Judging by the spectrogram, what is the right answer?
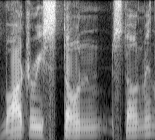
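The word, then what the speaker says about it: Marjory Stoneman Douglas: Everyone pronounces it as Marjorie Stoneman, like a guy who's stoned. Stoneman.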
